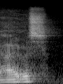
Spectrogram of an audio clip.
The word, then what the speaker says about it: Ibis: Is that how you say it? Ibis? – Yeah, Ibis.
